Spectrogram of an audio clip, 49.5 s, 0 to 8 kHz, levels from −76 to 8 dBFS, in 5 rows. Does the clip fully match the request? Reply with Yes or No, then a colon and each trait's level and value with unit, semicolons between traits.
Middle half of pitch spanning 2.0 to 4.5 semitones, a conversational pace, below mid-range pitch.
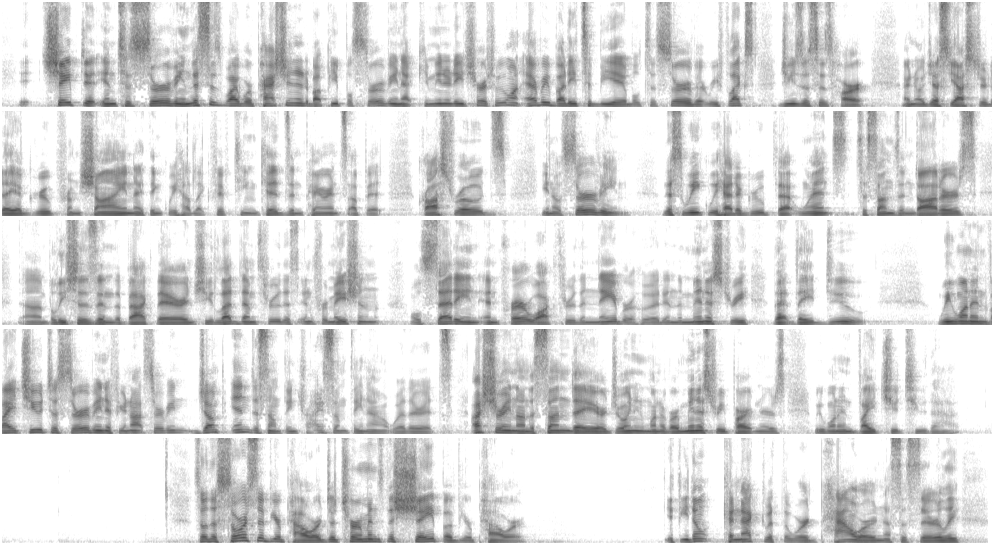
Yes: average, 3.6 semitones; average, 180 wpm; low, 125 Hz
